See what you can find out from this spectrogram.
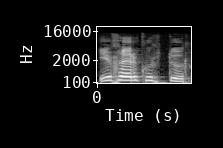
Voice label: "ixittur", Archi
